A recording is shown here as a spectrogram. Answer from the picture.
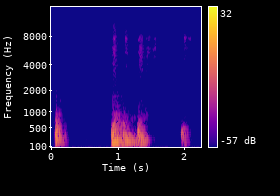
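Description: Dry-erase marker writing on a whiteboard: a short stroke at the start, a run of quick strokes about a second in, and one more near the end.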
